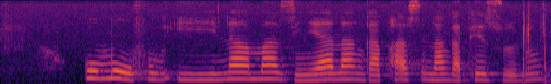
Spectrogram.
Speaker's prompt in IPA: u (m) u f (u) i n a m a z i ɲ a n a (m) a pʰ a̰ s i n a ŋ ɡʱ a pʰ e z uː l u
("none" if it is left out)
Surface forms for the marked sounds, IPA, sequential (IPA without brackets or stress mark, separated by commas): m, u, ŋ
